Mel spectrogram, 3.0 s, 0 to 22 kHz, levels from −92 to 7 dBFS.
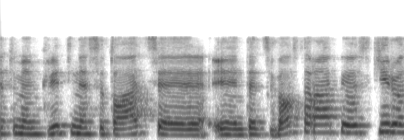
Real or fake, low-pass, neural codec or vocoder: real; 7.2 kHz; none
